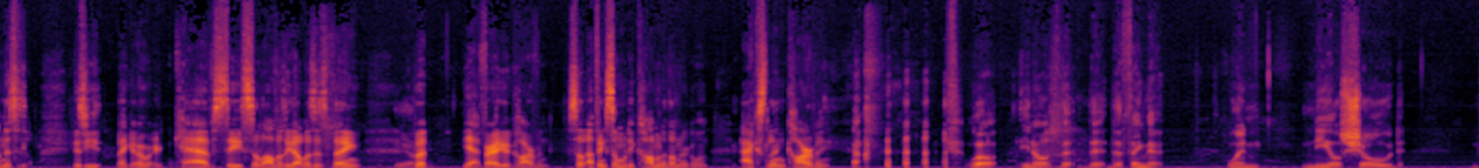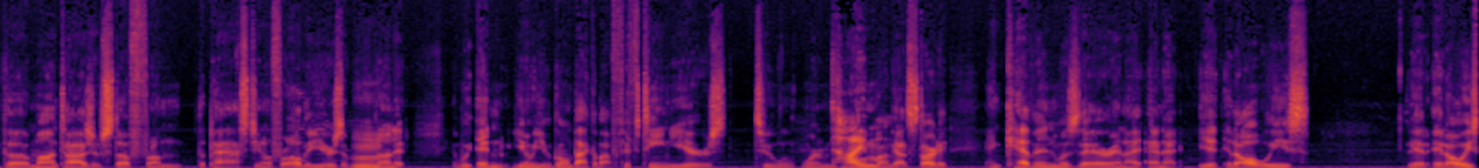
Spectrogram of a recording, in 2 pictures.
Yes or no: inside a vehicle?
yes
